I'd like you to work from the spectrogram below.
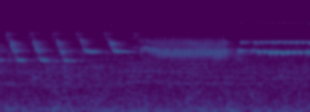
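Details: In the morning a canary delivers a run of quick downward-sliding chirps, then a dense buzzing trill, ending on a clear sustained high tone.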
